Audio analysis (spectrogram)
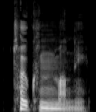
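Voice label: "token money", British English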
